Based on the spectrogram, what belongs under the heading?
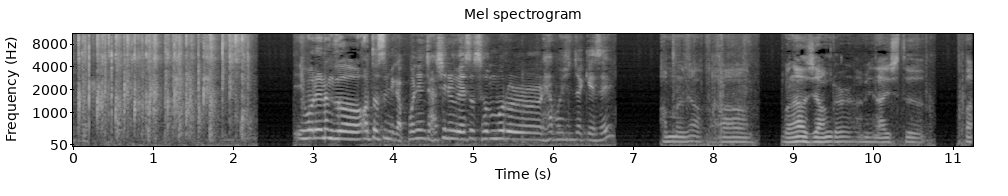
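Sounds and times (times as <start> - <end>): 
church congregation clapping: 0.0 - 2.4
speech: 2.8 - 11.2.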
